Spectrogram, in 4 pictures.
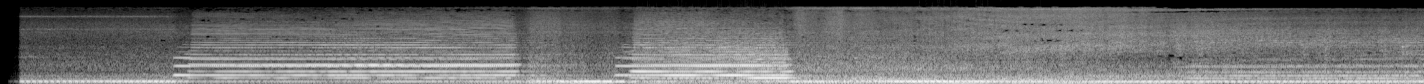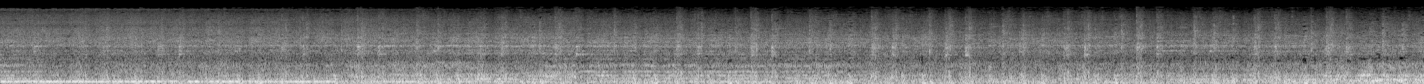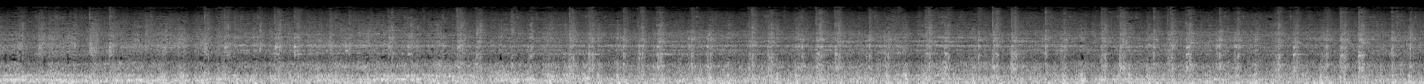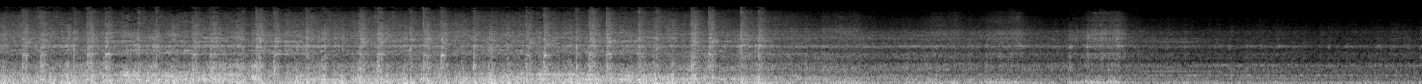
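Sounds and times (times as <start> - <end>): diesel locomotive hum: 0.1 - 56.9
train wheels clattering over joints: 14.6 - 50.5.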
